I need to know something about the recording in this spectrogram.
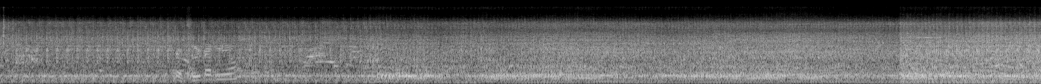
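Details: Honda Activa/Grazia scooter after fixing a self-start problem by lifting the pickup coil slightly toward the magnet with a screwdriver: fires up on self-start and settles into a steady, even idle, no misfire or stumble, healthy.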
